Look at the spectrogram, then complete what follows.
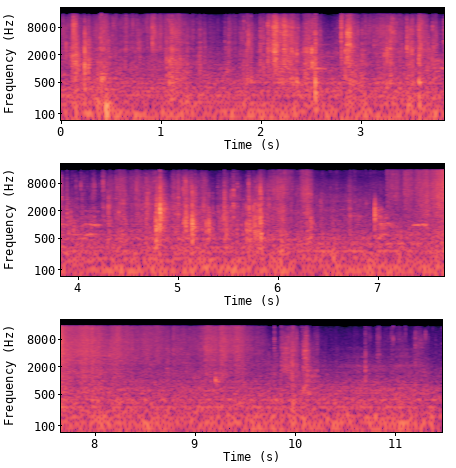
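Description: Plastic food packaging crinkling and rustling in gloved hands, with irregular sharp crackles as the package of ground chicken is opened and emptied.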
